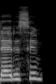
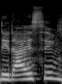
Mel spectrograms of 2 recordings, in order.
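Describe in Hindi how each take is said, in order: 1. दूसरे अक्षर में छोटा 'ih' स्वर है। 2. दूसरे अक्षर में 'eye' स्वर है। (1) "किसी भी तरह प्रोनाउंस किया जा सकता है" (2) "किसी भी तरह प्रोनाउंस किया जा सकता है"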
